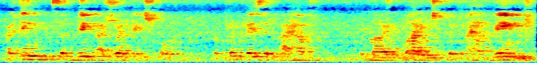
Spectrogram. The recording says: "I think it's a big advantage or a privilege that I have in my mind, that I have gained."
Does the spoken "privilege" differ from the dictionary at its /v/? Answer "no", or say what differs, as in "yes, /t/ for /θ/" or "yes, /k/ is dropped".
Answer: yes, /p/ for /v/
